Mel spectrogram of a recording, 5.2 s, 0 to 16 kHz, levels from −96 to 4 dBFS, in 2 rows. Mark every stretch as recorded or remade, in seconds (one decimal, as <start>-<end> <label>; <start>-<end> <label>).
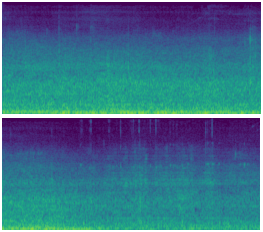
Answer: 0.0-5.2 recorded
